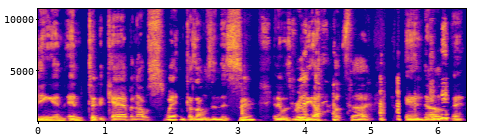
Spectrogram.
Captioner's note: laugh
